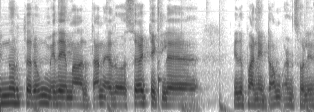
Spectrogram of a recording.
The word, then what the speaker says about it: CertiK: ஸோ இதோட உண்மையான பேர் வந்துக்கு CertiK. அவங்களுக்கு ஒஃபிஷியலாக CertiKக்கு ஒஃபிஷியலாக ஒரு யூடியூப் சேனல் இருக்குது, அதில் கூட நீங்கள் போயிட்டு செக் பண்ணி பார்க்கலாம். அங்கே கூட அவங்க அதை ப்ரொனவுன்ஸ் பண்ணுவாங்க CertiK அப்படின்னு சொல்லி.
